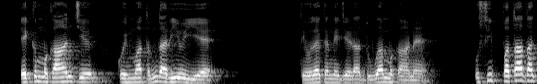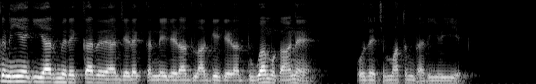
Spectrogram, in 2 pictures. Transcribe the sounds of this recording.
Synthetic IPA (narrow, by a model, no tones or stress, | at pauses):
ɪkməkaːnt͡ʃəkoːiːmət̪əmd̪aɾiːɦoːiːɛː | t̪eːoːd̪eːkənːeːd͡ʒeːɽaːd̪uːaːməkaːnɛː | ʊsiːpət̪aːt̪əknĩːɛːkɪjaːɾmeːɾeːkːəɾjaːɾd͡ʒeːɽeːkənːeːd͡ʒeːɽaːlaːɡeːd͡ʒeːɽaːd̪uːaːməkaːnɛ̰ː | oːd̪eːt͡ʃmat̪md̪a̰ːɾiːɦoːiːɛ̰ː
